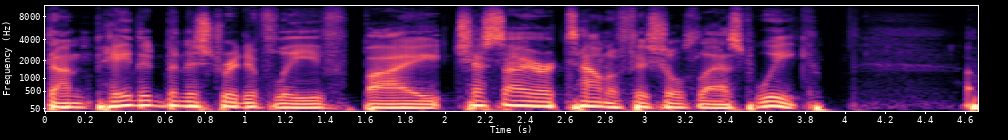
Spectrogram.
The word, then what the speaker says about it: Cheshire: A police chief in, I think it's Cheshire, is how you say it, Cheshire, appeared for an arraignment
